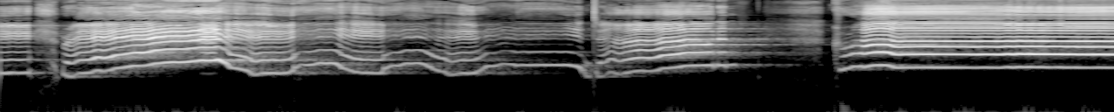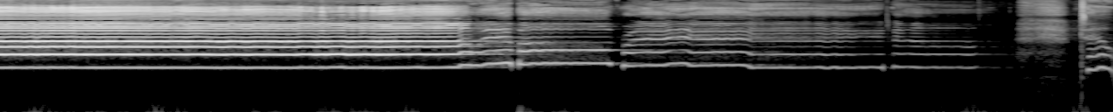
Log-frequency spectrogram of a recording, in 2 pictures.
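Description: A woman singing solo a cappella without words: quick runs that swoop up and down for the first several seconds, then one long held note of about seven seconds, followed by softer phrases that fade away.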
